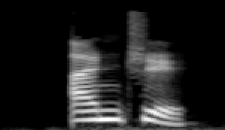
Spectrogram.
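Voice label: Chinese, vocabulary; hsk4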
